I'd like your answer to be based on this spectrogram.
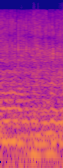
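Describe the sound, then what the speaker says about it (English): A bee buzzing inside a car in a TV commercial, a steady, loud, close drone that holds without a break. "I'm a bee, and I bumbled my way into your car."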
